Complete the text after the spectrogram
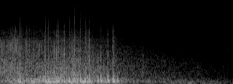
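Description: A blast roars and rumbles, then fades.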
